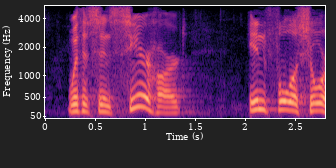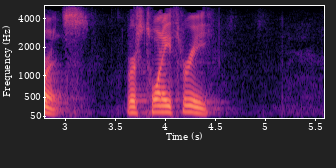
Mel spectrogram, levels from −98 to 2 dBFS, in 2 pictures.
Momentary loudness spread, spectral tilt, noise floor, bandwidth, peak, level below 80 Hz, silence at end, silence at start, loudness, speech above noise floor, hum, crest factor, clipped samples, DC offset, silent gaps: 13 LU; -7.5 dB/octave; -70 dBFS; 5.4 kHz; -6 dBFS; -68 dBFS; 1.15 s; 0.25 s; -23 LUFS; 47 dB; none; 18 dB; under 0.1%; under 0.1%; none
